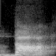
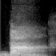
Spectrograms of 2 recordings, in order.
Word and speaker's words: দাঁত: অথবা দাগ নরমালি কিন্তু আপনি যখন দাঁত বলছেন তখন কিন্তু হচ্ছে না কেন হচ্ছে না কারণ এখানে একটা চন্দ্রবিন্দু আছে চন্দ্রবিন্দু থাকলে তো আপনি নরমালি বলবেন না দাঁত তখন বলবেন দাঁত দাঁত দাঁত তখন আপনি দ টা নাক দিয়ে উচ্চারণ করতে বাধ্য মানে নাসিকা দিয়ে উচ্চারণ করতে বাধ্য কেন আপনি দাঁতের বর্ণ দ তাকে নাসিকা দিয়ে উচ্চারণ করলেন বলেন তো কারণ চন্দ্রবিন্দু আছে তাই একই রকম ভাবে পাঁচ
